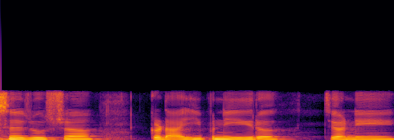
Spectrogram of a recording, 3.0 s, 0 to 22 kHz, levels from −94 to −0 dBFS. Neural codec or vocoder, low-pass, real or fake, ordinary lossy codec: none; none; real; none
